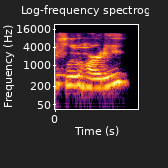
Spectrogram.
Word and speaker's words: Fluharty: wrong am i well so we say flu hardy like we say foo hardy but um when so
